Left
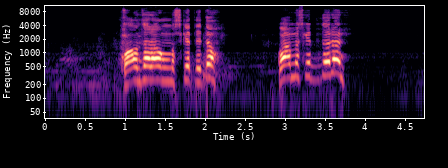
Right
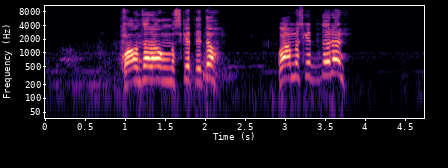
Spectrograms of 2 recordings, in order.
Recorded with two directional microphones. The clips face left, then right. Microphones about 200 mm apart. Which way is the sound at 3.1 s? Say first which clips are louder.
Left 3 dB; 45° left (ahead or behind).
